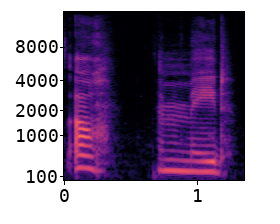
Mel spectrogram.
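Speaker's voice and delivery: ordinary talk, nothing marked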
